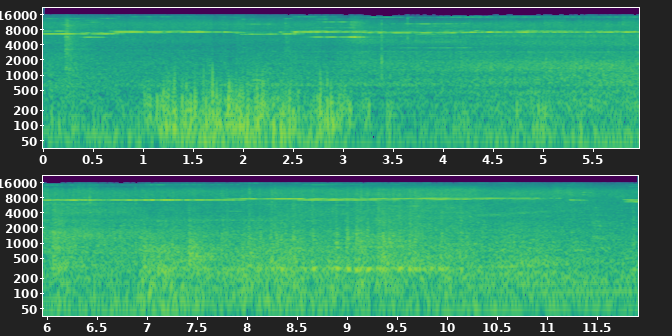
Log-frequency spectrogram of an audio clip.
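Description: A rail truck rolls slowly along the tracks with clanking wheels.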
